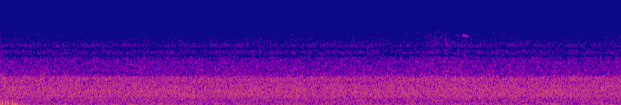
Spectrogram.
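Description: Steady background hiss with a faint low hum: the recording's noise floor during a pause in the voiceover, with nothing else sounding.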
